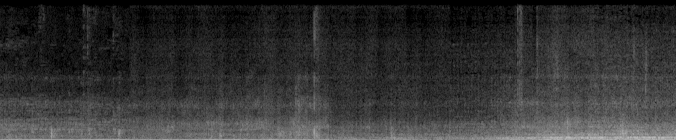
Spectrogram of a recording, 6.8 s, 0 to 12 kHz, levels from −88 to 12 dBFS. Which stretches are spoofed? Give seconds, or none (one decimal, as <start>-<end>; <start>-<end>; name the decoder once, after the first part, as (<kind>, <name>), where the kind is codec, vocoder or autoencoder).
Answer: 1.3-4.5 (codec, HILCodec); 5.2-5.9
